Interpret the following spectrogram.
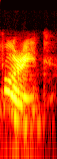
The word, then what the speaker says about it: forehead: i have to hide for it you have a high forehead yeah i think i just pronounced it in a british way not forehead but for it yeah forehead yeah you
